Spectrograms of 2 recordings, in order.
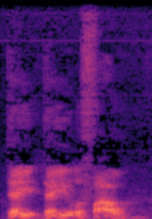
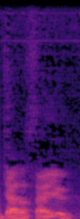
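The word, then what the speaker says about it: Deulofeu: Yeah, well, Delafeu is how Martinez says to say it, but I think the general pronunciation has just been Delafeu, as you know, that's what they seem to use.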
